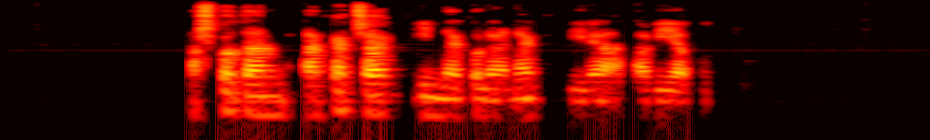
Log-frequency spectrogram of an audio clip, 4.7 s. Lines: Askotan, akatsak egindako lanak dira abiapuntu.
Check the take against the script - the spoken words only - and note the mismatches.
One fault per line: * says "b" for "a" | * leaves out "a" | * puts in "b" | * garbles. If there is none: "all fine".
all fine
